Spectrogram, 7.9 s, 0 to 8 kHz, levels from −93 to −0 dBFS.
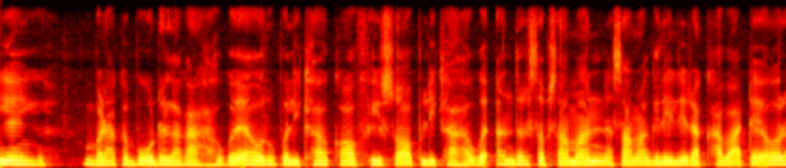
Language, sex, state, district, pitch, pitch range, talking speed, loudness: Bhojpuri, female, Uttar Pradesh, Deoria, 180 Hz, 175-185 Hz, 175 wpm, -16 LUFS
